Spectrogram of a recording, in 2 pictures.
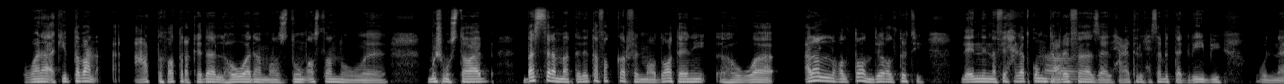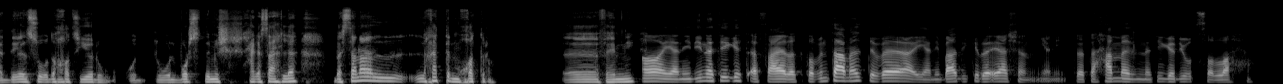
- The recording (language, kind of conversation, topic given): Arabic, podcast, إزاي بدأت مشروع الشغف بتاعك؟
- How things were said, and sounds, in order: none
